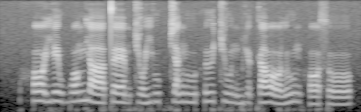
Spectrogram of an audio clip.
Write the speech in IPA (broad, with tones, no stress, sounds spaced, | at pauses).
h ɔː˥˨ j e˥˨ w b ɔː˧˥ ŋ j aː˩ t̪ ɛː˧˩ m t͡ɕ oː˩˧ j uː˧˥ p̚ t͡ɕ a˧˥ ŋ uː˩˧ h ɯː˧˥ t͡ɕ uː˧˩ n b i˧˩ ə̯ k a˧˥ ʋ ɔː˩ l uː˥˨ ŋ h ɔː˩ s oː˩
